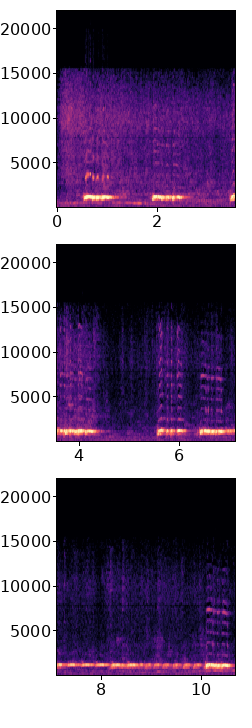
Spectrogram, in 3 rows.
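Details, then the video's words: Local perkutut, the zebra dove, singing manggung: several loud, rolling coo phrases, then a long series of rapid, evenly pulsed coo notes near the end, with a faint lower coo at the start. "PERKUTUT MANGGUNG GACOR GAYER 100% suara burung Lokal"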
